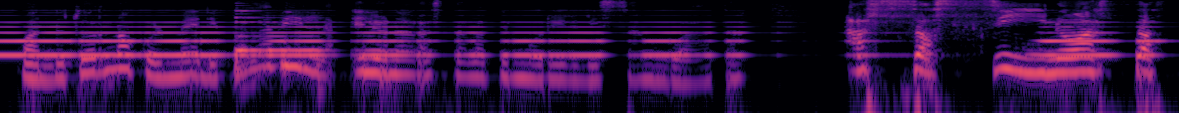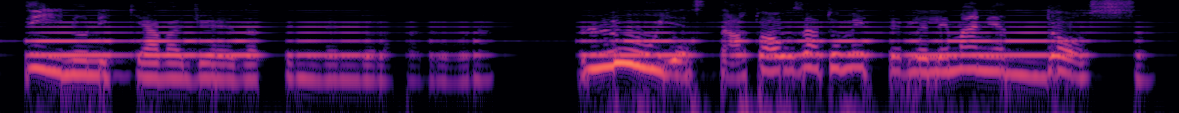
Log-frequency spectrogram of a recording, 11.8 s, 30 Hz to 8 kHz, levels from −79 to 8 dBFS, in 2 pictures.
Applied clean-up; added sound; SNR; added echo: neural mask model RNNoise.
